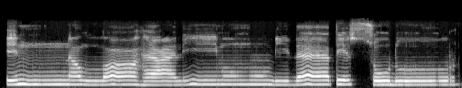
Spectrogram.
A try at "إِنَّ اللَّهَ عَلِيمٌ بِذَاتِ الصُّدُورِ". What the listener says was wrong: Oke, koreksinya hanya pada za, bukan bidati tapi bizati. Ya, kurang celah.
